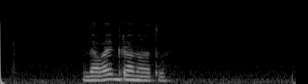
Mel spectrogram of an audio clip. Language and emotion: Russian, neutral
